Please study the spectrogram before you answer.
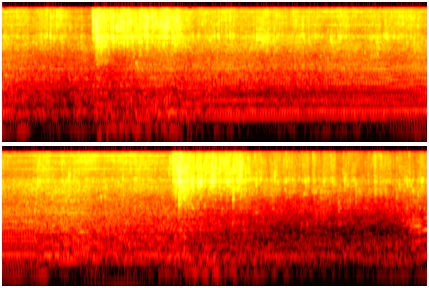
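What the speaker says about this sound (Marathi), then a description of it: "मच्छी आता पहिल्यांदा धुवून घेते चांगली दोनदा" Karli fish are washed under running water, a steady close gush of tap water streaming into a sink and changing tone as the fish are rinsed, with no voices.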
